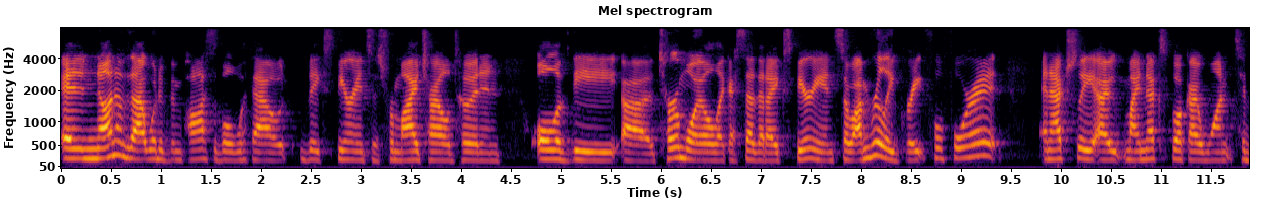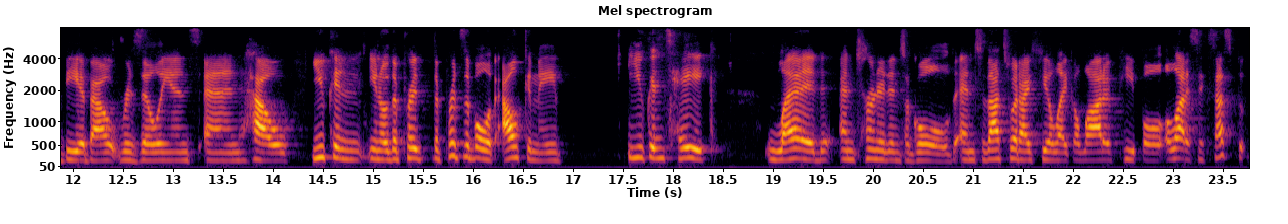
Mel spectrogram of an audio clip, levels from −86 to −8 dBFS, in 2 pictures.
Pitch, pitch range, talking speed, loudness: 190 Hz, 180-210 Hz, 200 wpm, -27 LUFS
